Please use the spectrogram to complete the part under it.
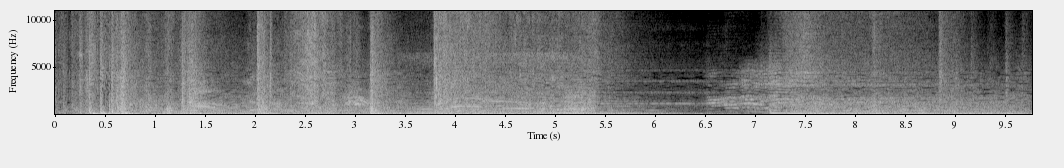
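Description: Loud, dense gunfire erupts in a film drama after an order to open fire. Overlapping volleys and heavy booms fill the scene, ease into a brief lull, then resume.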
